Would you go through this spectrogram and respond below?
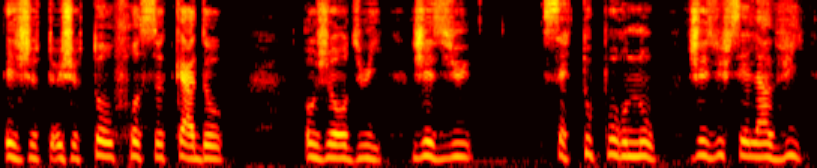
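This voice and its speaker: Woman preacher with a cold, warm mellow tone, fervent and repetitive delivery. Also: on the low side, steady tone, slow, husky, no echo. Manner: fervent preaching, repeats phrases for emphasis. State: has a cold, congested. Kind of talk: sermon.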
